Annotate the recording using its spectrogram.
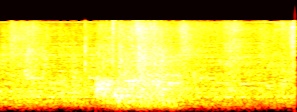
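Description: Bowling pins crash and scatter.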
